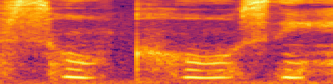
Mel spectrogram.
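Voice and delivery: drowsy, slow, content whisper; sleepy whisper of comfort. Acted. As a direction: sink into comfort, whispering slowly. Resting his head in their lap.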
